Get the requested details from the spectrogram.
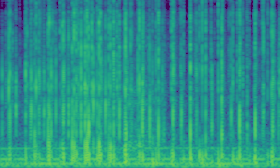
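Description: A crumpled ball of thin orange plastic bag is squeezed and crinkled with the fingers. Dense, sharp crackles and crinkles run continuously across the whole clip, bright and short, with no ring after each one. A steady low hum sits underneath throughout.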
